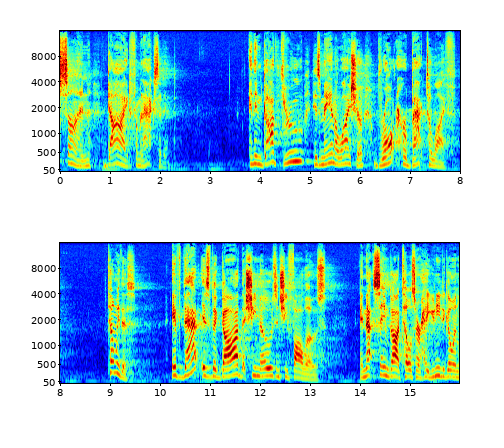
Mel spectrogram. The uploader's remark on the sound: This sermon was delivered on May 31, 2023 at First Baptist Church Hendersonville, NC during the Wednesday night Bible study hour.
